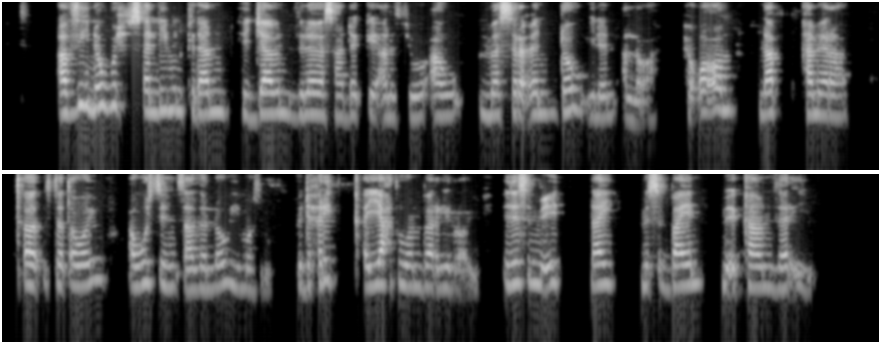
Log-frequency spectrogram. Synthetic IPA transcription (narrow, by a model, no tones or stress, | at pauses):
ʔaβzinɐwːʊħsʼɐlːimɨnkʰɨd̪anɨnhɨd͡ʒaβɨnzɨnɐβɐsad̪ɐkʼːiʔanɨt̪ijoʔaβ | mɐsɾɨʕɨnd̪ɐwilɐnalːɐ̰wa̰ | ħɨχʼoʔo̞m | naβ | kʰameɾa | zɨt̪ʰɐt̪ʼɐwɐju | ʔaβwʊʃt̪ʼihɨnt͡sʼazɐlːɐwujɪmɐslu | b̥ɨd̪ɨħɾikʼɐjːaħt̪ʰiwɔmbɐɾjɪɾɐ̰ʔɨ̰ju | ʔɨzisɨmːɨʕit̪̚ | naj | mɨt͡sʼɨbajɨnmɨʔɨkʰːaβɨnzɐɾʔijːu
